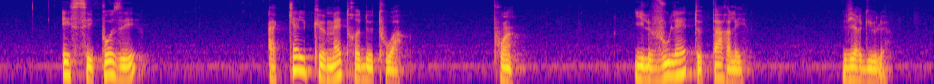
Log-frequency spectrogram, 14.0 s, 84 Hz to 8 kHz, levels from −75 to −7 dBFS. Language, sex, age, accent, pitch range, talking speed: French, male, 50-69, French, 135-225 Hz, 60 wpm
